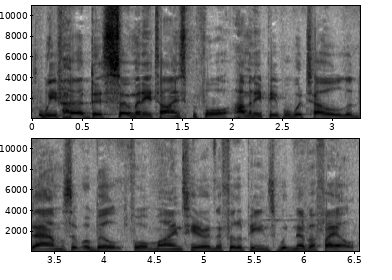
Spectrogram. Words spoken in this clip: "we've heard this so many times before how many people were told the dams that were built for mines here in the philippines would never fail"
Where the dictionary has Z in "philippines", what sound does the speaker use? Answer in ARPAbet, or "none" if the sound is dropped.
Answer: Z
